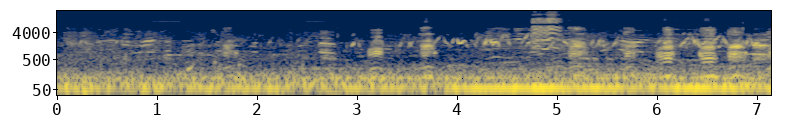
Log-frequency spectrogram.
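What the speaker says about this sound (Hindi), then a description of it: "मेरे सामने एक बत्तख खड़ी है, बत्तख" Ducks with ducklings and geese honk and quack repeatedly at moderate distance, with a murmur of voices and outdoor background noise underneath.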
